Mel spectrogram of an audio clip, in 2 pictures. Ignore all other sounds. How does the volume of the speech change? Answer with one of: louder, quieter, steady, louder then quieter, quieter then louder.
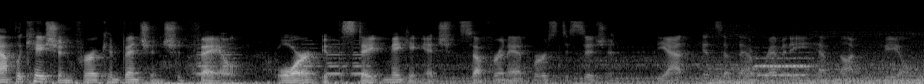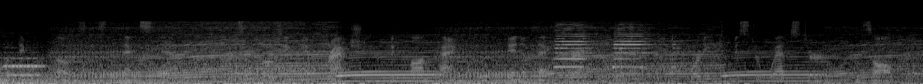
quieter.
